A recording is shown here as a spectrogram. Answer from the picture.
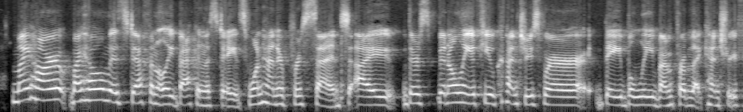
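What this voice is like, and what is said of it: American accent. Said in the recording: “I can tell by your accent that you're American”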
